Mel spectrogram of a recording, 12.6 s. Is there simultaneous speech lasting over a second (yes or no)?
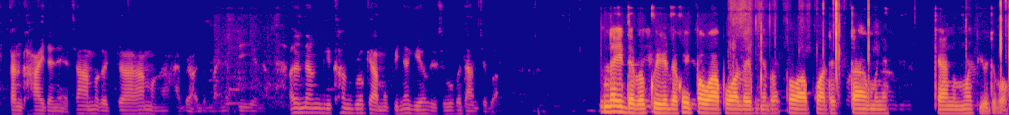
no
